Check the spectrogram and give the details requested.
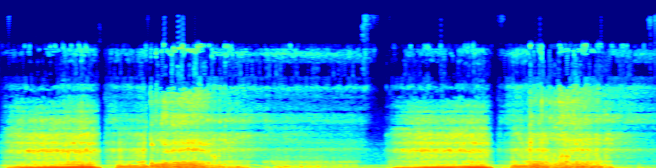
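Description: Loud, deep, rattling vibration on each in-breath, with quieter out-breaths between. This is heavy snoring, about two breaths in eight seconds.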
